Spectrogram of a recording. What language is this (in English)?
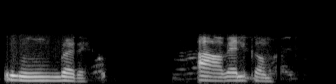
Konkani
